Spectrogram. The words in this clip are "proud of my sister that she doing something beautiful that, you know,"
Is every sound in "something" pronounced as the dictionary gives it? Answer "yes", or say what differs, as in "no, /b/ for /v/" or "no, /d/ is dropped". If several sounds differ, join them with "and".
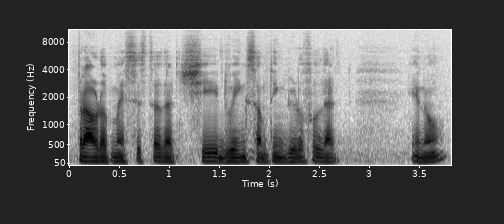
no, /t/ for /θ/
